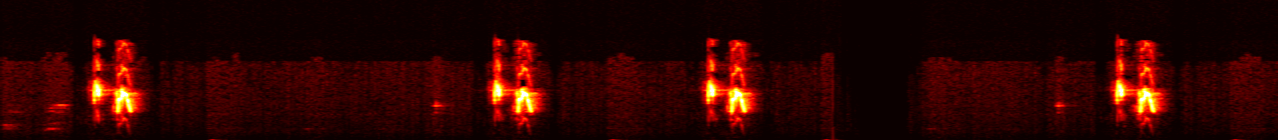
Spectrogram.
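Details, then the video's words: A female stripe-tailed yellow finch calling in the wild, giving high, thin chirps in quick pairs, repeated every second or two, with occasional soft low knocks between them. "FÊMEA DE CANÁRIO PIRRITA CHAMANDO"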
